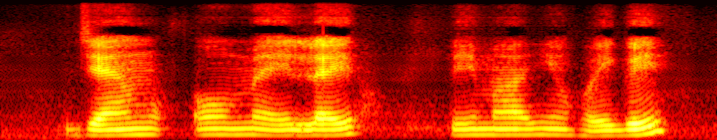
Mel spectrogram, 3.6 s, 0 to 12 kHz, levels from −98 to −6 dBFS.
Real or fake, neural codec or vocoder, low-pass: fake; codec, 24 kHz, 0.5 kbps, DualCodec; 10.8 kHz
